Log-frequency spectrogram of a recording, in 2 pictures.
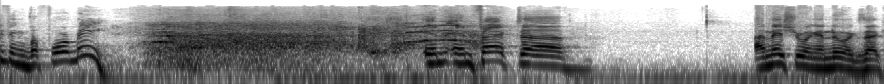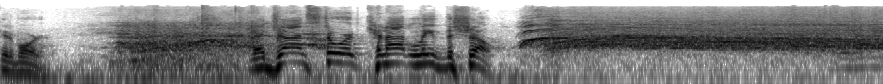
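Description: A studio audience laughs.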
